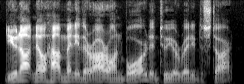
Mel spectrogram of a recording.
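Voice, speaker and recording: A man's voice: mid-range voice, a bit bright, dry recording, clean studio sound, natural voice. Man playing a probing senator, dryly recorded. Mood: insistent, pressing. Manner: deliberate, formal, pressing. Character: probing, formal, insistent senator questioning a witness. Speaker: actor reading an examining senator. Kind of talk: dramatised reading of hearing testimony.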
